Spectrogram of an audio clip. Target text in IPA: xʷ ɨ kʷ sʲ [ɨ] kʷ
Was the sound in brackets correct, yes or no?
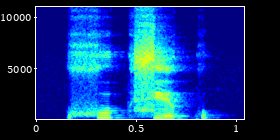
no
